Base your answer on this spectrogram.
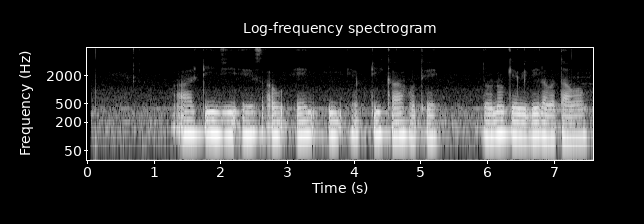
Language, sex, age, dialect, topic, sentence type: Chhattisgarhi, male, 18-24, Central, banking, question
